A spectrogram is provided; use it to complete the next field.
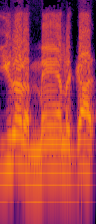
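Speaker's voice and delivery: ordinary delivery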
